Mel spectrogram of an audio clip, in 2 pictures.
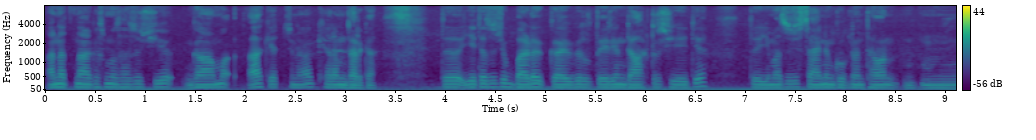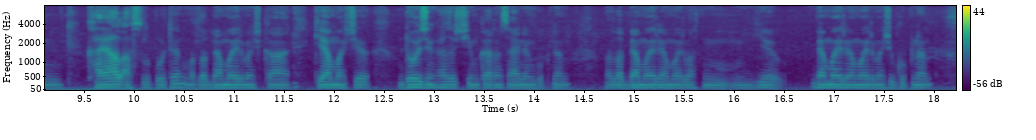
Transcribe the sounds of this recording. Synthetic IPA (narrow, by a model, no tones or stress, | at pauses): ɐnɐt̪naːɡɐsmɐnzɦɐs̬ɐt͡ʃʰijiɡaːmɐ | ɐkjɐt̪̚t͡ʃʰinaːkʲʰiɾɐmd̪ɐɾɡɐ | t̪ɨjet̪ʲɐs̬ɐt͡ʃʰibɐɽɨkɐjbilt̪ɨɾʲinɖaːkʈɐɾt͡ʃʰijet̪ʲit̪ɨjimɐzɐt͡ʃʰisaːjnɐnɡupnɐnt̪ʰɐʋɐn | kʰɐjaːlɐ̰sɨlpuʈʰɐnmɐt̪lɐbːʲɐmɐːɾʲmɐt͡ʃʰi̥kãːkʲeːmɐt͡ʃʰi | ɖoːziŋɡɦɐs̬ɐt͡ʃʰjimkɐɾɐnsaːnɐŋɡupnɐn | mɐt̪lɐbːʲɐmɐɾʲbʲɐmɐːɾʲmɐt̪ʰnji | bʲɐmɐːɾʲbʲɐmɐɾʲmɐt͡ʃʰiɡupnɐn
